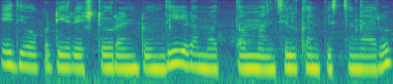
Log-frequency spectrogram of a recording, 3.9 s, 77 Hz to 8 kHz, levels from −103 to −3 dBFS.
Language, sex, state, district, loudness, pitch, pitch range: Telugu, female, Andhra Pradesh, Sri Satya Sai, -18 LUFS, 190 Hz, 185-200 Hz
